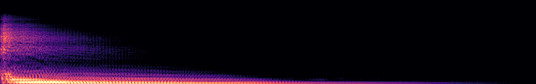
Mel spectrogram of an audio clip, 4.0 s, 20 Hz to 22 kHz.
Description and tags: Dist Chr E5th pm up
Standard E 5th chord. E (6th) string open, A (5th) string 2nd fret, D (4th) string, 2nd fret. Up strum.
chords, distorted, distorted-guitar, rhythm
